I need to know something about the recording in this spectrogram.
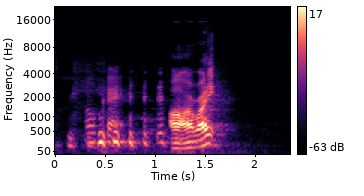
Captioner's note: laughing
